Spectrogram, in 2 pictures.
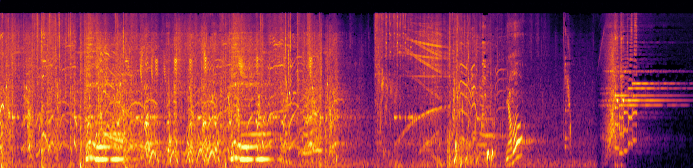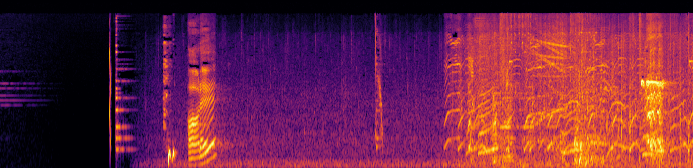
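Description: Small cartoon creatures chirp and squeak in busy, bright bursts.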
